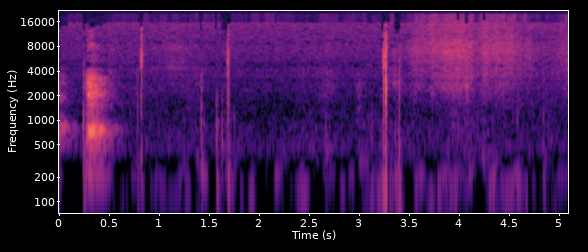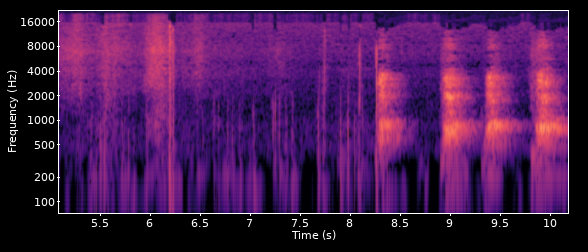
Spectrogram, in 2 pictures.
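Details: Young Akbash puppy barking while playing with and knocking over its water bowl, having only started to bark in the last day or two; one sharp yap at the start, then a quick run of four high barks near the end, with clattering knocks and soft speech between.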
